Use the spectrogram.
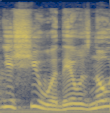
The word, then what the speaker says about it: Yeshua: Yes, not I. That's Isaiah with an I sound. That's a different letter.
